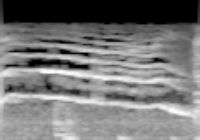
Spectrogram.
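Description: One long rooster-style crow, held at a steady pitch and then sliding downward near the end.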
